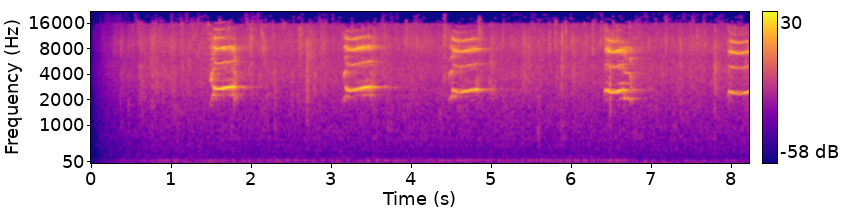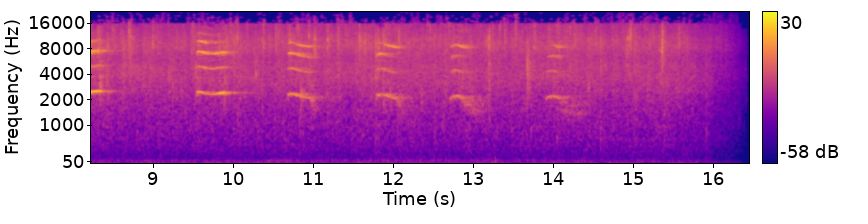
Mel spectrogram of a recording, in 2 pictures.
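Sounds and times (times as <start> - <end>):
Guira guira guira cuckoo calling: 1.4 - 2.3, 3.1 - 5.5, 6.4 - 7.2, 7.8 - 14.5.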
